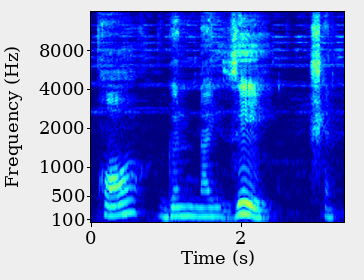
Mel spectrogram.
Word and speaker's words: organization: For example, organization, organization, देखिए यहाँ पर फोनेटिक है, organization, ये ताला विषय है। The most prominent syllable is z, ये वाला z। This syllable is spoken with the greatest loudness, सबसे जोर से बोलते हैं।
